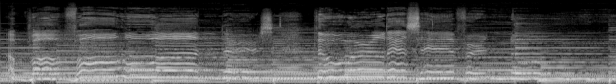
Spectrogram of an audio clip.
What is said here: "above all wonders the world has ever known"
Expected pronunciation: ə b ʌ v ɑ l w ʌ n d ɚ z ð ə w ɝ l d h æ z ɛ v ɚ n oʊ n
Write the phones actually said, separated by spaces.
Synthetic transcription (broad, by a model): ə b ʌ v ɑ l w ʌ n d ɚ z ð ə w ɝ l d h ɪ z ɛ v ɚ n oʊ n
